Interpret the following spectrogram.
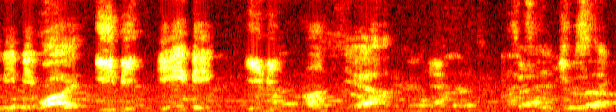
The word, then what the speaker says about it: Eby: E-B-Y?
